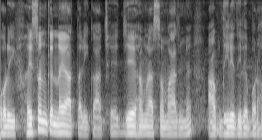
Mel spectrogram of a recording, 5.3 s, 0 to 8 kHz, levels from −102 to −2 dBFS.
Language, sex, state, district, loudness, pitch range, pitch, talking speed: Maithili, male, Bihar, Darbhanga, -19 LUFS, 95-110 Hz, 100 Hz, 170 wpm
